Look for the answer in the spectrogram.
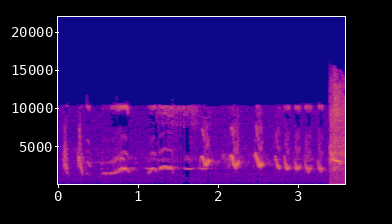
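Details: Wild wambi bird in active song: a quick series of short, bright chirped and slurred notes, some rising, delivered at an uneven but steady pace over a hissy background, ending with a brief burst of noise.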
